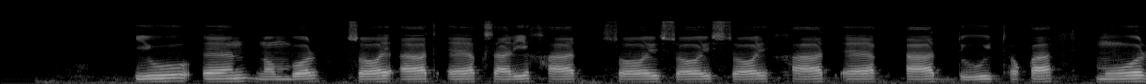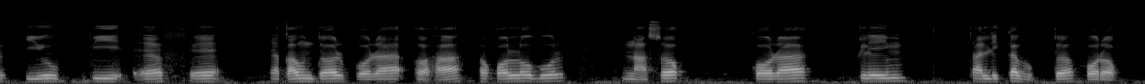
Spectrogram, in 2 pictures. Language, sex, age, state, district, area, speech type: Assamese, male, 30-45, Assam, Nagaon, rural, read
